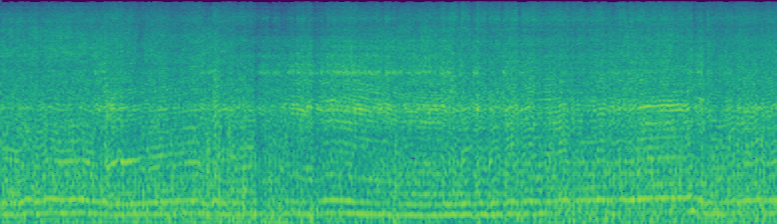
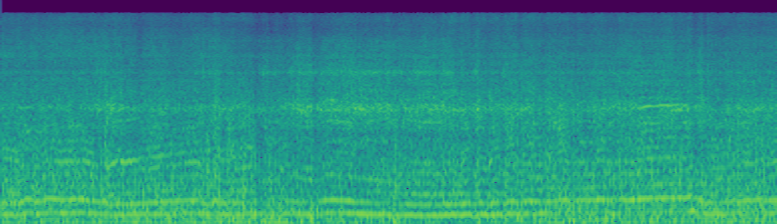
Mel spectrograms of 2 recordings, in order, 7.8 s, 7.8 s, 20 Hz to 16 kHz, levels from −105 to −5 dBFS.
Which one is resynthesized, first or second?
second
